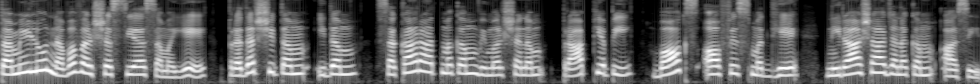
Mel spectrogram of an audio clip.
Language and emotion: Sanskrit, neutral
